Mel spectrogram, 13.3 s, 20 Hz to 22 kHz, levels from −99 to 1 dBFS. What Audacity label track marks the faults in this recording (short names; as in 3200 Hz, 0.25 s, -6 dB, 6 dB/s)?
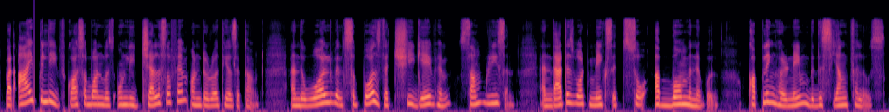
0.510000	0.510000	pop -19 dBFS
